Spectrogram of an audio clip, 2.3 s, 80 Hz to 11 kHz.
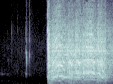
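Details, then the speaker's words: Toyota KE70 Corolla cranking: starter spins the engine steadily for over a second but it never catches; spark is confirmed present. "so mike meant to fire it up and uh it's just not starting"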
